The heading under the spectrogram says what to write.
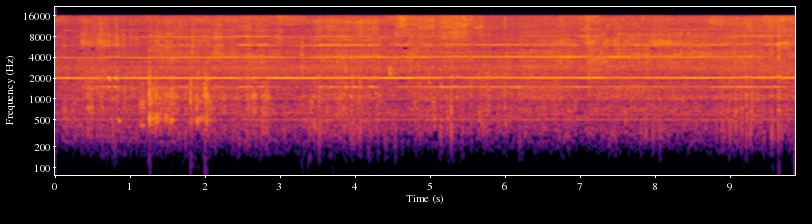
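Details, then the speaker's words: Salvaged vacuum cleaner recovered from a dump, run from a portable power station; continuous high-pitched whine with hissy rush and slight wavering; noisy but working, cause unknown. "Il avait été mis à la déchetterie et puis il fait du bruit, c'est vrai, mais pour l'instant il marche."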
